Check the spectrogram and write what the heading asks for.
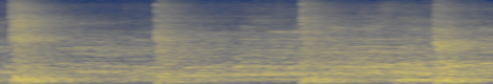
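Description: A series of heavy thumps, one about every three-quarters of a second, echoing off concrete, with men's voices between them.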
